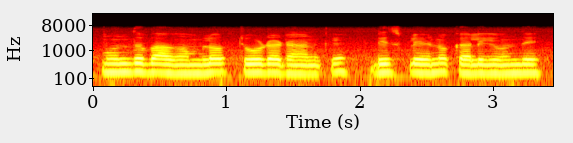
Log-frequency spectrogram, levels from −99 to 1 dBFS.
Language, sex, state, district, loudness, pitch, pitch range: Telugu, female, Telangana, Mahabubabad, -13 LUFS, 170 Hz, 160-170 Hz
